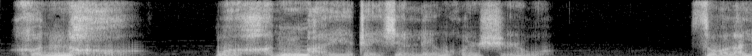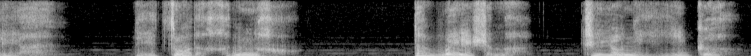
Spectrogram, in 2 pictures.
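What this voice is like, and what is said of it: Deep, echoing voice from the abyss. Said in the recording (Chinese): “一个浑厚、仿佛深渊中回声一样的声音”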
